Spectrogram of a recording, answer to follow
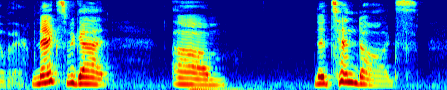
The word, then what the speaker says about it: Nintendogs: Next, we got Nintendogs. Apparently I've been mispronouncing it. I always called it Nintendo Dogs because here's the thing about me.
